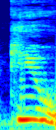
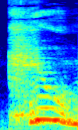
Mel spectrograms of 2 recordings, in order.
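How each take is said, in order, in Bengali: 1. প্রথম ব্যঞ্জনটি অল্পপ্রাণ। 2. প্রথম ব্যঞ্জনটি মহাপ্রাণ। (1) "নট কিউ" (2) "এটার উচ্চারণ কেমন হবে খিউ"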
